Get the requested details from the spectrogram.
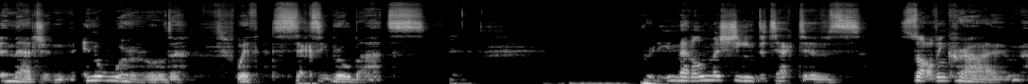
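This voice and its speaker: A man puts on a raspy character voice at a high pitch. He speaks at a very slow pace with long, frequent pauses. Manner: dramatic, theatrical narration.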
